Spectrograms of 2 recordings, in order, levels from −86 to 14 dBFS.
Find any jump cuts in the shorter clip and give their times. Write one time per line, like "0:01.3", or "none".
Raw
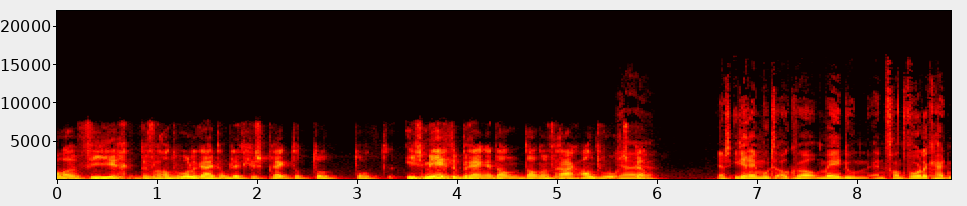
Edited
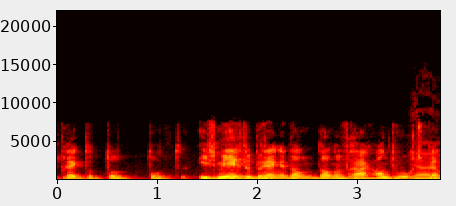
none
